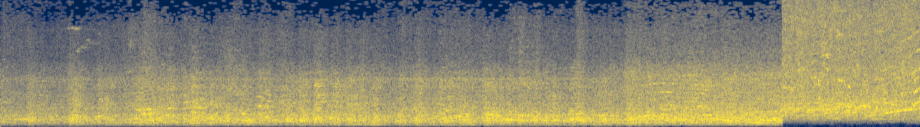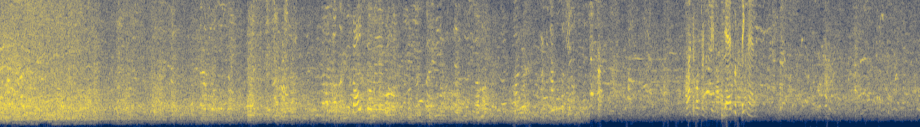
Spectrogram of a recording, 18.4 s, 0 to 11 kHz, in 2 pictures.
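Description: Busy city street traffic with buses stopping and passing, and a high squeal over it, such as bus brakes. The sound changes abruptly twice, at about 8 and 15 seconds in, where the recording cuts.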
